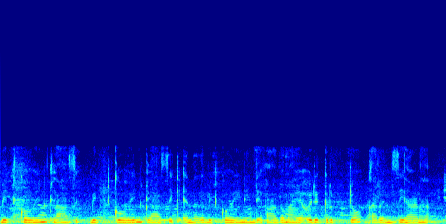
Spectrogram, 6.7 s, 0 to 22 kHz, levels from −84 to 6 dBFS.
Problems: none marked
